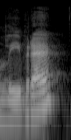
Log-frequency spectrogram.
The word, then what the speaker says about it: Libre: Did I say it wrong? Maybe I... – No, you did. – Yeah, okay. – No, you didn't. I mean, you didn't say, you said it correctly. Libérame okay. is the song, and it's from the album Libre.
